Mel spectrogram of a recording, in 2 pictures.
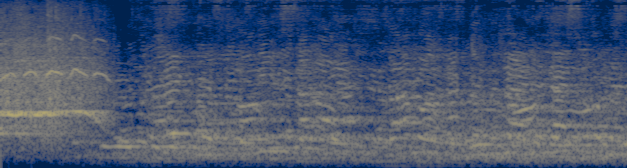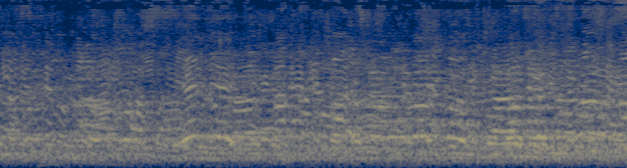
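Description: A group of men and women talk and laugh together nearby.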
